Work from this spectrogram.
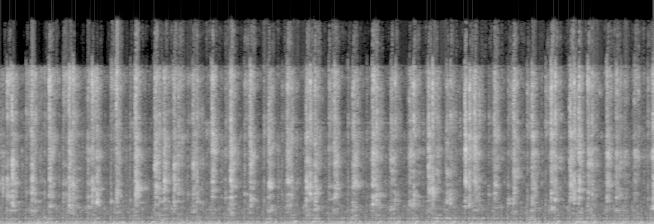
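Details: Harley-Davidson Road King idling before repair: a loping V-twin idle with a sharp, dry tick on the firing pulses, about two a second. It comes from an exhaust leak at the front cylinder's exhaust flange gasket, which had carbon on the pipe. The front motor mounts are worn out, letting the engine bounce.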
